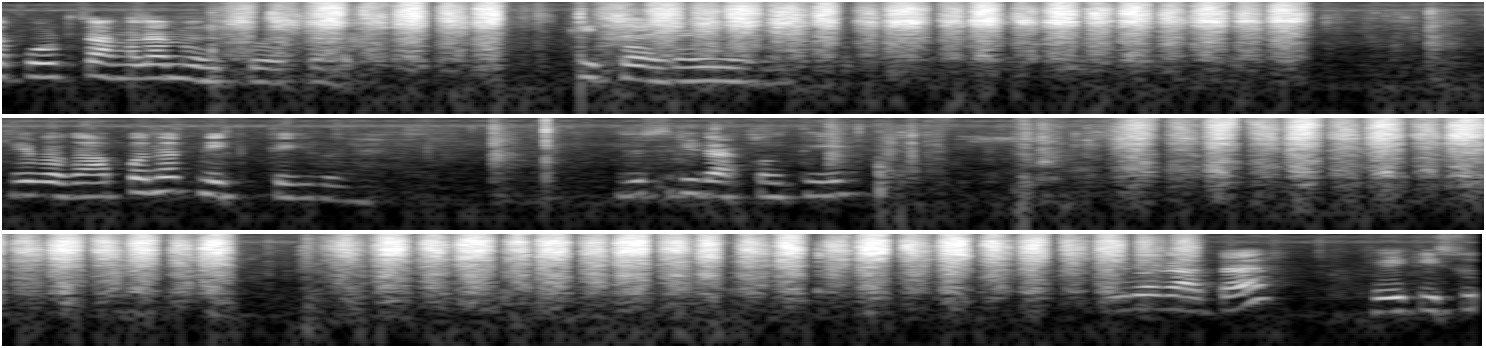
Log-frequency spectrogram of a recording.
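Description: A grater rasps rapidly against a vegetable.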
